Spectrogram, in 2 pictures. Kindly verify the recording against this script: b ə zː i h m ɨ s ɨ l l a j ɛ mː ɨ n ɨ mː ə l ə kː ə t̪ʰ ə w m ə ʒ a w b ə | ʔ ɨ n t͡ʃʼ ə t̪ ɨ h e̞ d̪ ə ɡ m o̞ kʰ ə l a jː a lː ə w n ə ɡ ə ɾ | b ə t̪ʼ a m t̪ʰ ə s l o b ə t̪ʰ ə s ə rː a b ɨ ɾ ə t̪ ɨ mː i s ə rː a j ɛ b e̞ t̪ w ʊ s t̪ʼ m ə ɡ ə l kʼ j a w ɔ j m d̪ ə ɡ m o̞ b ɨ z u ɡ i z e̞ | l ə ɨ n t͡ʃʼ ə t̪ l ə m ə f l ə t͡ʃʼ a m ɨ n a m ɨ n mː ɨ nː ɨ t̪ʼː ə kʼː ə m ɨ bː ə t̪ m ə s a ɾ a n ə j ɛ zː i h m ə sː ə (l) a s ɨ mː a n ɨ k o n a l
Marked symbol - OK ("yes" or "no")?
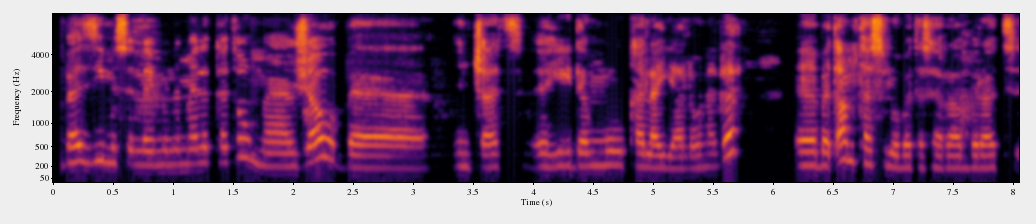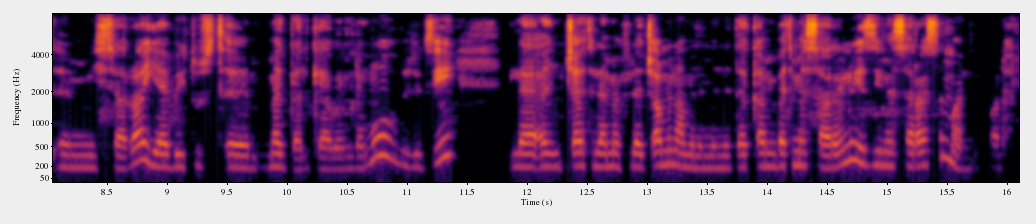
no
